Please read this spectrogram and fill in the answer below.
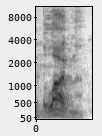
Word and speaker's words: bologna: it's halloween jalapeno jalapeno kinda like bologna is really balogna yes exactly exactly okay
